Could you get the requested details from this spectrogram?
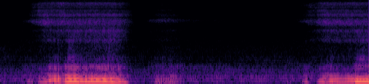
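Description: Loud, deep rattling snores on the in-breath, with a quieter breath out between them.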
